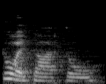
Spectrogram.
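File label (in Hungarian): "tolltartó", Hungarian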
